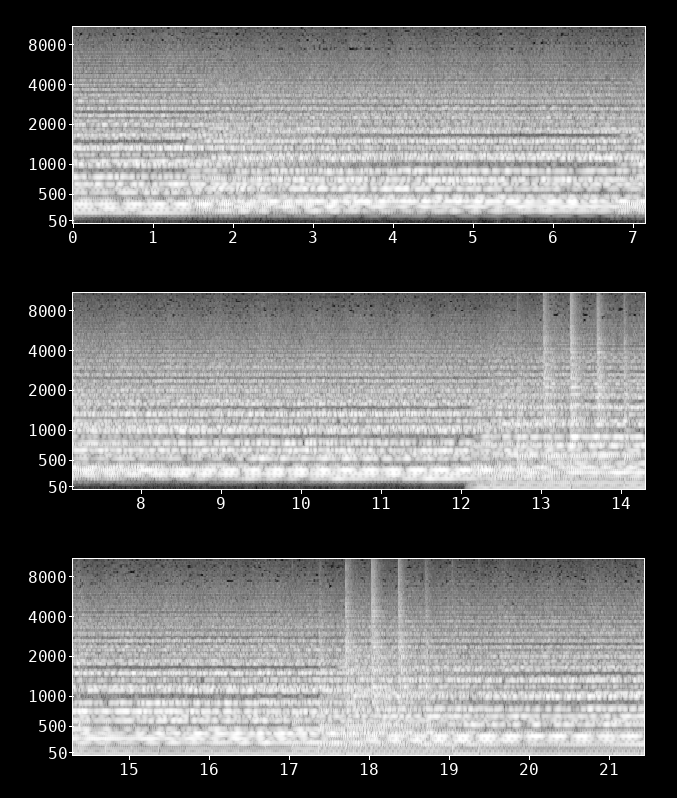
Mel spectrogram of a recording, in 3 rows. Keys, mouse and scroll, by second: 0.6 z, 5.9 Tab, 6.4 z, 6.9 Tab, 8.9 Tab, 11.1 Tab, 13.1 Tab, 15.1 Tab, 17.5 x, 18.5 Tab.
